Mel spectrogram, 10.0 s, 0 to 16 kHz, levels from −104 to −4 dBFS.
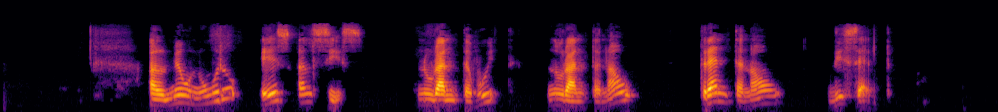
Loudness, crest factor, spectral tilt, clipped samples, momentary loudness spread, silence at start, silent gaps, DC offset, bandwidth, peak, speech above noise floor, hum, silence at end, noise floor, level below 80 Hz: -28 LUFS; 28 dB; 0 dB/octave; under 0.1%; 16 LU; 1.5 s; none; under 0.1%; 8 kHz; -4 dBFS; over 62 dB; none; 1.3 s; under -90 dBFS; -84 dBFS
